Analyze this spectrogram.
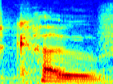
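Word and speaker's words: Cobh: the place that was pronounced nothing like it looks pronounce Cove looks like cob H but yeah and um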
